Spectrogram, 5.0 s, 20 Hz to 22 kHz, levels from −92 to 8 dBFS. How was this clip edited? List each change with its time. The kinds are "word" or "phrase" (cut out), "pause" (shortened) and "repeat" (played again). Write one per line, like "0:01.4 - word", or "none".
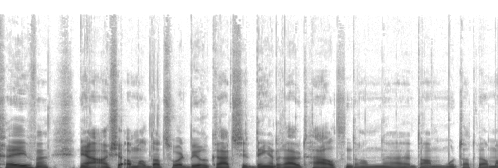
none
